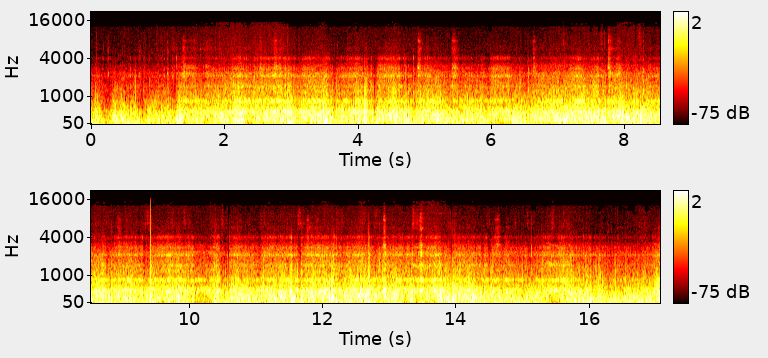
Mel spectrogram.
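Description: Wind buffeting a helmet-mounted camera's microphone as a horse gallops across grass, with the dull, irregular thuds of its hoofbeats and the rider's jostling under a steady rush of noise.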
